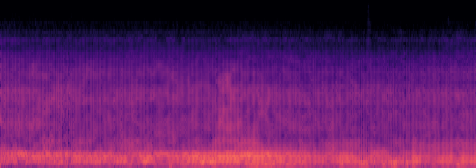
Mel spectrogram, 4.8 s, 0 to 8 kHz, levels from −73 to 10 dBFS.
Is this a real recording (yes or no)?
no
